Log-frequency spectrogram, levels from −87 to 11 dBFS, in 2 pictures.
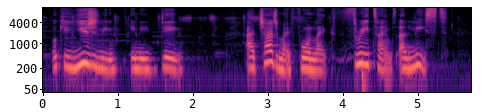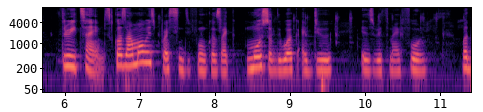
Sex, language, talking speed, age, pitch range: female, English, 185 wpm, 10-29, 180-220 Hz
